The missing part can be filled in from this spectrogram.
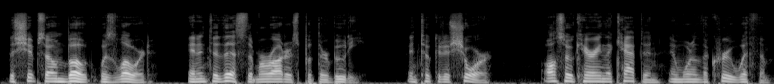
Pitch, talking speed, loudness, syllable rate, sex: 120 Hz, 225 wpm, -19 LUFS, 6.4 syllables/s, male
